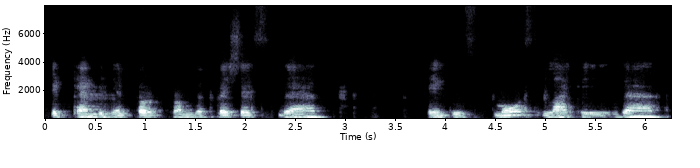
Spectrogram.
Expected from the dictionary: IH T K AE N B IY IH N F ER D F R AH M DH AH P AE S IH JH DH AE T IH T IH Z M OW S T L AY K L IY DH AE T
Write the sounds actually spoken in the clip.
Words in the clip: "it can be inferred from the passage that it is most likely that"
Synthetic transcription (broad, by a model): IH T K AE N B IY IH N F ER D F R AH M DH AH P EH SH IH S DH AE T IH T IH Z M OW S T L AY K L IY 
